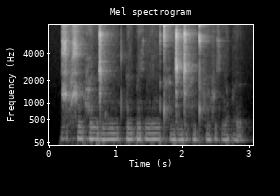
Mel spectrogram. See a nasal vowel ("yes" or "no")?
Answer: yes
